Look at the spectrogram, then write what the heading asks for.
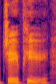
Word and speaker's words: JP: He insisted on calling me Hotepay. I mean, I get it. It's the Spanish pronunciation of JP, but that doesn't mean I have to like it.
